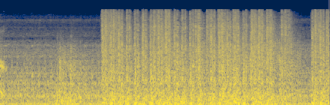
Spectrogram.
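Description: Suppressing gunfire in Call of Duty: Modern Warfare, loud sustained automatic bursts with brief gaps, joined by heavier rattling fire partway through and layered over battlefield din.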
